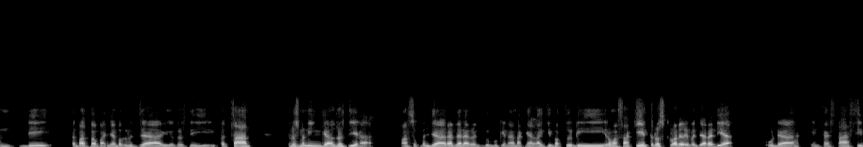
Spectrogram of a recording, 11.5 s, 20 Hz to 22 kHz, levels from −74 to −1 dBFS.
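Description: No technical faults can be heard in this speech, which is carried over an AMR wideband (HD Voice) link at a rate that fits 12.65 kbit/s.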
